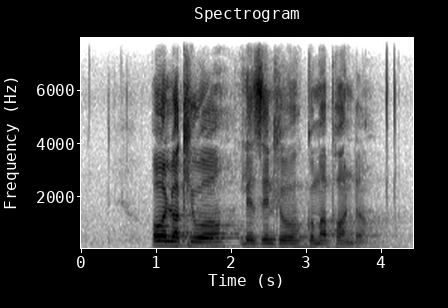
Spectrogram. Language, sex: Xhosa, male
